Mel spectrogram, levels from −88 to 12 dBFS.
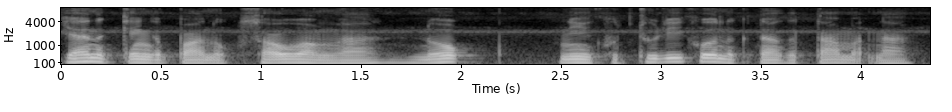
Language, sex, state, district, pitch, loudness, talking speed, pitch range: Garo, male, Meghalaya, South Garo Hills, 110 Hz, -17 LUFS, 125 wpm, 105-130 Hz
